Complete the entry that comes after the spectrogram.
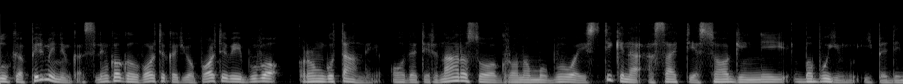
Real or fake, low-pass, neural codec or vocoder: fake; 7.2 kHz; codec, 16 kHz, 0.9 kbps, LongCat-Audio-Codec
